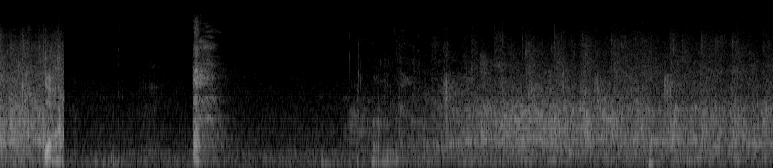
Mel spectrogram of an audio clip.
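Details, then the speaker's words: Adult male president deliberately coughing twice into a microphone during a speech, in jest, followed by audience laughter and applause; voluntary cough. "Pada momen menarik saat Presiden berpidato membuka rekornas sengaja batuk untuk membalas pernyataan ketua umum PBB"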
